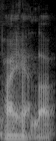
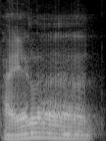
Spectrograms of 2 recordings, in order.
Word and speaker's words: paella: You pronounce it somewhat like a Y, depending on what country you're from and everything, at least here in Spain.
